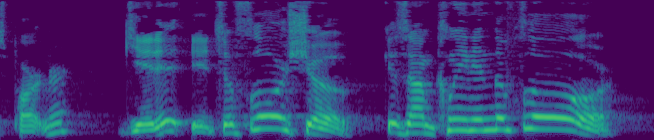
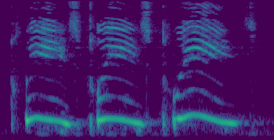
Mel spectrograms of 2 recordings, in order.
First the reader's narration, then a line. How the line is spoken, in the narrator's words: I squeaked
